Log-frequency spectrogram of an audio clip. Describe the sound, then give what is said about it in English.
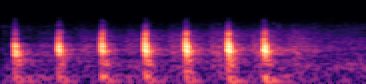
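Seven quick, evenly spaced knocks on a door, sharp, tapping in a steady rhythm for under two seconds before stopping, with no voices. “One day, he hears this.”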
